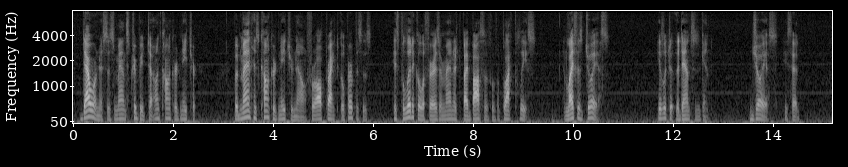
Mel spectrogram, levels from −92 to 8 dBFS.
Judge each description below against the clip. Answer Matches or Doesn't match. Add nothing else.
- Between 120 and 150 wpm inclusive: Doesn't match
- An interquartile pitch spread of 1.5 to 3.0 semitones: Doesn't match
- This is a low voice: Matches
